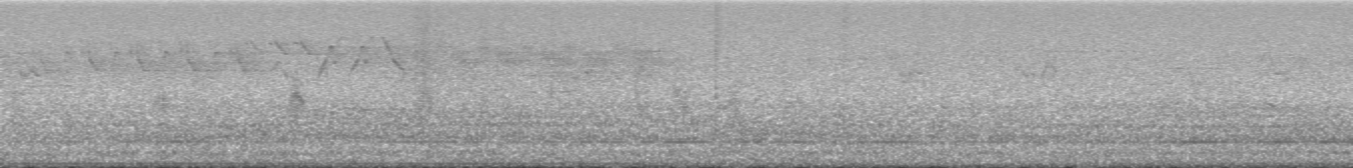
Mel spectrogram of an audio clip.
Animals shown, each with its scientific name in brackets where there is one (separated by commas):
Ovenbird (Seiurus aurocapilla), Chestnut-sided Warbler (Setophaga pensylvanica)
